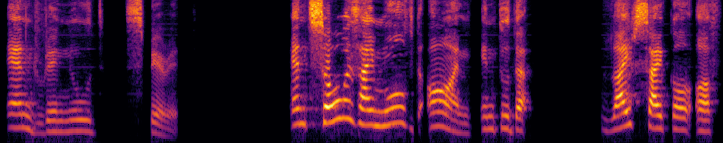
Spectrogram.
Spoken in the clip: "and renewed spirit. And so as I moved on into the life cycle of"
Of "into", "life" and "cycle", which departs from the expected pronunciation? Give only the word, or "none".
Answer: none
